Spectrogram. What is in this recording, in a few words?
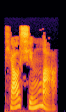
"条形码", Chinese; tiao xing ma; cyberchinese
